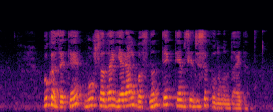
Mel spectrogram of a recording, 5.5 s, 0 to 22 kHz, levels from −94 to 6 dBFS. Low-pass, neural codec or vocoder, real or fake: 7.2 kHz; none; real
